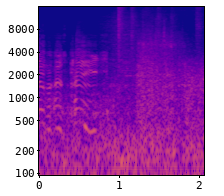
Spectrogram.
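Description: A person's voice, then a burst of rushing noise from about a second in.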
